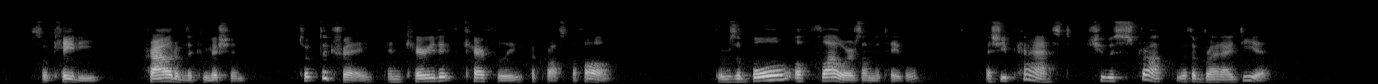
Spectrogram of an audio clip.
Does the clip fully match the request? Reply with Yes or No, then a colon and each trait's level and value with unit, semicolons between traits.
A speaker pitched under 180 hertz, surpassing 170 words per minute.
No: medium, 140 Hz; average, 150 wpm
